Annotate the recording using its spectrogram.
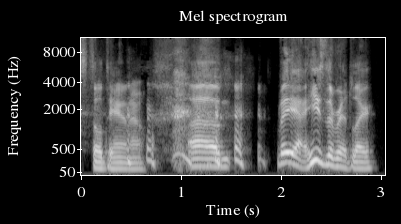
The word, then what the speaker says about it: Dano: Paul Dano, which I found out is how you really pronounce the last name, go figure, as the Riddler.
